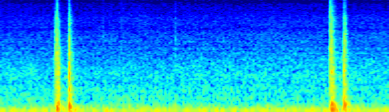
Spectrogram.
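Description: Two quick pairs of sharp metallic clicks, a few seconds apart, from a seatbelt buckle latching inside an empty car, close and otherwise quiet.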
